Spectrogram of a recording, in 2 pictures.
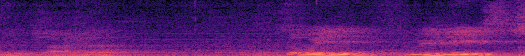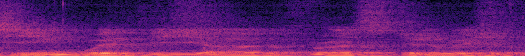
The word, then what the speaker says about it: Qin: Come to 2013, BYD launched Qing. So, how do you pronounce this word? Q-I-N? King. So, actually pronounced Qing.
